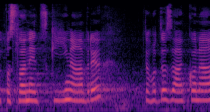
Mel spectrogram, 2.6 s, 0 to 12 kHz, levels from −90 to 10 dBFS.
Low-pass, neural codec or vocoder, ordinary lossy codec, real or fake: 10.8 kHz; none; MP3, 48 kbps; real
